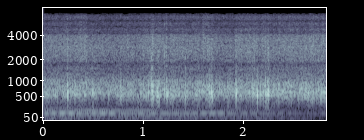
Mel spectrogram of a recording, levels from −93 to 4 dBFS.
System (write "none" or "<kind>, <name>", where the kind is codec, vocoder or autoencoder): none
